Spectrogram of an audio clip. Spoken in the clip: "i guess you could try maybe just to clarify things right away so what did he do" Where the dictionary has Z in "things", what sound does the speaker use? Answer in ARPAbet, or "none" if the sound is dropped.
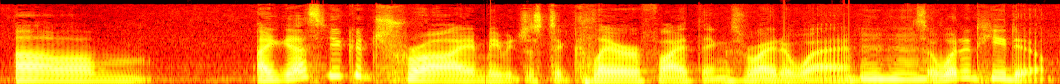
Z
